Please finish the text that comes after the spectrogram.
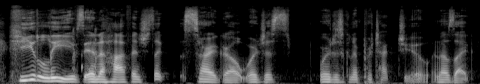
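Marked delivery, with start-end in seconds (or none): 1.8-4.3 soft, retold aside to a friend; confiding reassurance. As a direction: drop the volume and reassure her discreetly. Worker reassures the guest, retold.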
